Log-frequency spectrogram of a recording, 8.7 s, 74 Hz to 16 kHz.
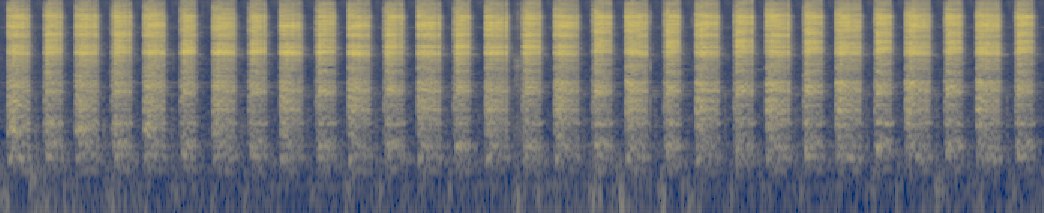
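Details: Mercedes W220 rear creaking: sharp, high squeaky creaks repeating evenly nearly two a second with nothing underneath; rear suspension creak of unknown origin.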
